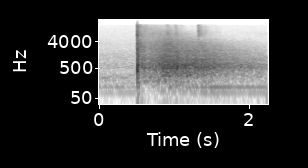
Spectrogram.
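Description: A single loud shotgun blast aimed at a drum, one sharp crack followed by a long rolling reverberating tail that slowly fades.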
